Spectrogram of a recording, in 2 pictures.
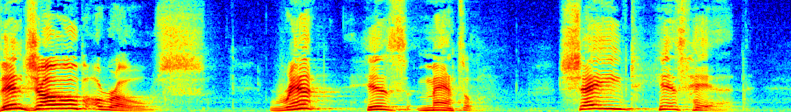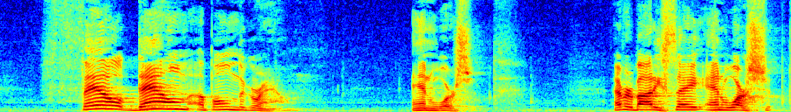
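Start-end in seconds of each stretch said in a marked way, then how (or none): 0.0-12.7 very slow, deliberate, with the word arose stretched out. A speaker reads a scripture verse aloud to listeners, reading a little slower. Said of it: "I'm going to read it a little slower".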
